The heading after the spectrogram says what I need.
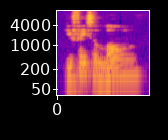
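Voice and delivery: normal talking voice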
